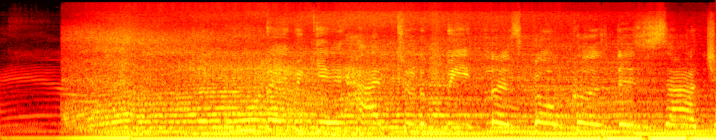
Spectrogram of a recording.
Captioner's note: propeller whizzing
